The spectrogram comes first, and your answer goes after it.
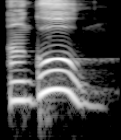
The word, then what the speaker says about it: angu: Angu. Angu. Então, a sílaba tônica é o gu.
